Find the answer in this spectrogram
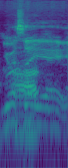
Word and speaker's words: USAA: USAA. It's pronounced USA, right?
